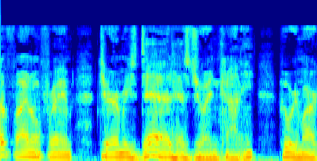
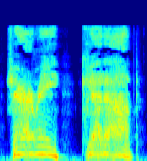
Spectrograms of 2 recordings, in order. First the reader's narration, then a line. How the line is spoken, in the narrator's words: she's holding a huge power bullhorn as she shouts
